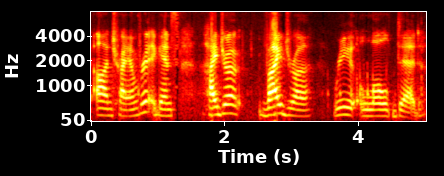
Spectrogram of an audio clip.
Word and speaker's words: Relolded: trium against Hydra VRA reled according to the way it's spelled even though people say reloaded uh so triumphant has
